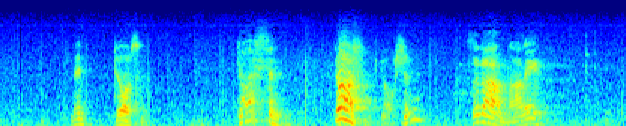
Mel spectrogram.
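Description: A middle-aged man speaks firmly and sternly.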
